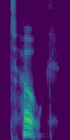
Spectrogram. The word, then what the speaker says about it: toque: It's the word toque. Ah, yes, the toque. This one can be tricky because of its spelling. It's spelled t o q u e.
